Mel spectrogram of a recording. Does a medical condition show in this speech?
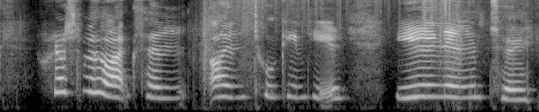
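Yes: cerebral palsy.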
